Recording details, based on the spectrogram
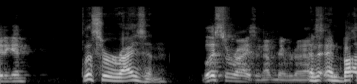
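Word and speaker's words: glycyrrhizin: inhibitor glycerism how do you say that Mike glycerizin it comes from licorice root that's exactly right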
